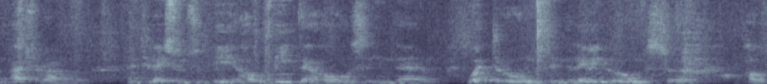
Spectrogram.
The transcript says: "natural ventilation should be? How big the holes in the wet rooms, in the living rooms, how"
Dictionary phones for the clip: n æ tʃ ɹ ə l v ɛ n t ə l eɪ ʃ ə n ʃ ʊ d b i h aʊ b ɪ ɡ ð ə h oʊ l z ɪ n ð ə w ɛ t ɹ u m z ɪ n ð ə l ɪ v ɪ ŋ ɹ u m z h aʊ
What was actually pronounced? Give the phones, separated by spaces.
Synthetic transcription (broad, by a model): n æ tʃ ɹ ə l v ɛ n t ə l eɪ ʃ ə n s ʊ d b i h aʊ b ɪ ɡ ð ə h oʊ l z ɪ n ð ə w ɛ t ɹ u m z ɪ n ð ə l ɪ v ɪ ŋ ɹ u m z h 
